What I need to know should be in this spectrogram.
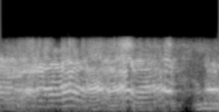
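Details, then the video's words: Max, a black dog, 'talks' to his girl with a continuous wavering, moaning voice whose tone rises and falls in uneven waves. It dips briefly to near silence near the end, then resumes. "Dog talking dog to his girl"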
